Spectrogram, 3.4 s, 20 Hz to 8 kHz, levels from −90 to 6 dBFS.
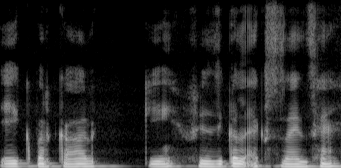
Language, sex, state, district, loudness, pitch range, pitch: Hindi, male, Himachal Pradesh, Shimla, -18 LUFS, 120-125 Hz, 120 Hz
